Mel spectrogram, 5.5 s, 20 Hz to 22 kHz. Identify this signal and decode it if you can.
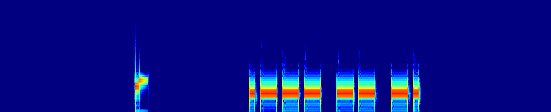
Morse code, heard as a keyed tone, about 22 wpm, 700 Hz. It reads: JMN
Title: USA Call Sign Postfixes - 3 Letters 22wpm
